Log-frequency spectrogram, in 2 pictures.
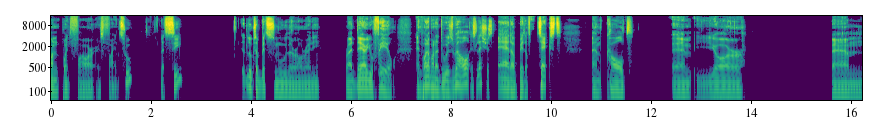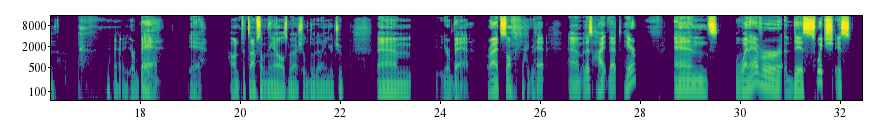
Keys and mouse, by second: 0.7 ctrl+s, 1.5 click, 1.8 space, 6.4 space, 7.7 ctrl+s, 8.0 shift+a, 10.7 Tab, 11.1 ctrl+a, 12.5-13.6 typing, 17.7 shift+b, 17.8 shift+a, 18.1 shift+d, 18.4 Tab, 18.9 s, 20.3 g, 21.1 s, 21.7 g.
